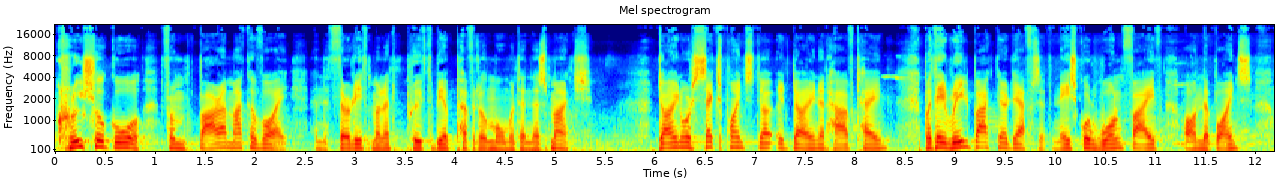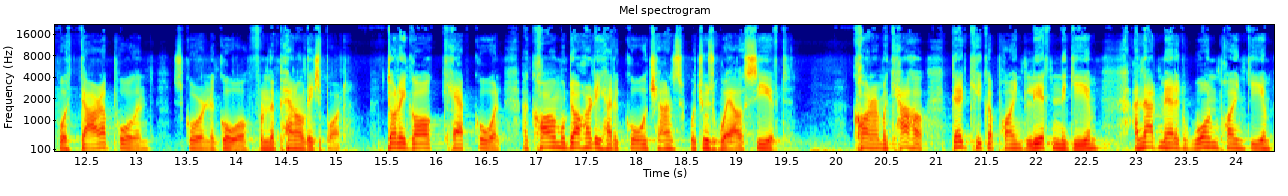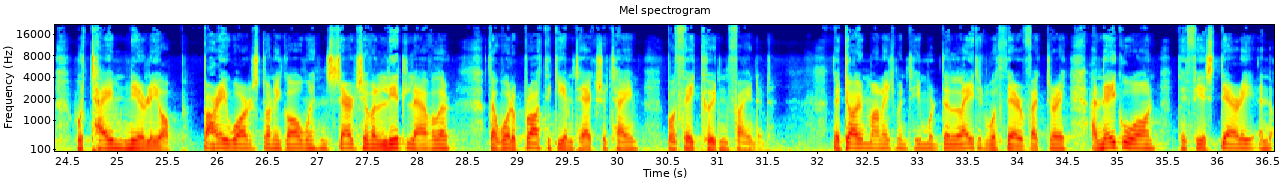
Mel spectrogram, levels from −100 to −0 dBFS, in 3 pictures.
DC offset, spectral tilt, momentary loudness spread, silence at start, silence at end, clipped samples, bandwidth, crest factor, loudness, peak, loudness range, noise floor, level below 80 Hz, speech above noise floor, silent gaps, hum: under 0.1%; -5.5 dB/octave; 8 LU; 0 s; 0 s; under 0.1%; over 20 kHz; 14 dB; -16 LUFS; -2 dBFS; 3 LU; -37 dBFS; -40 dBFS; 22 dB; none; none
